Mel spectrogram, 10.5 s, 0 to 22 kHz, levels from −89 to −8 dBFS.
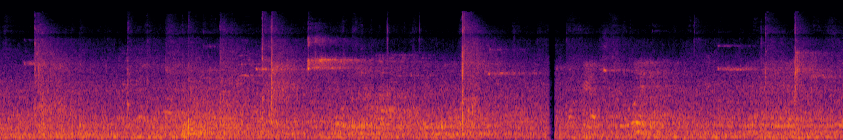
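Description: At 6.85 to 6.95 s, a burst of packet loss: about 80 ms goes missing, bridged by a fading continuation of the previous sound rather than abrupt silence.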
